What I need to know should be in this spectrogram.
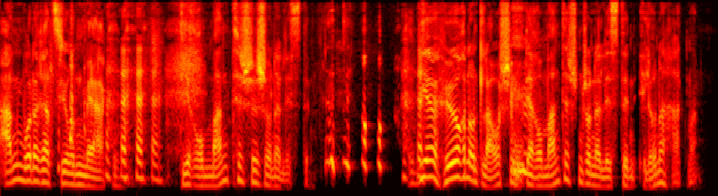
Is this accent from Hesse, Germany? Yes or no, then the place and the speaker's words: yes; Langgöns, Hesse, Germany; Ich bin ja in Langgöns aufgewachsen und Langgöns ist ein, ein, ein kleine Gemeinde in Mittelhessen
